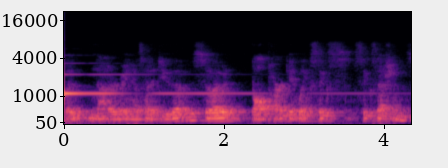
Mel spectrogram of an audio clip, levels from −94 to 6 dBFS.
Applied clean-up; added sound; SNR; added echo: none; Piano; 7 dB; reverberation time 0.7 s.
